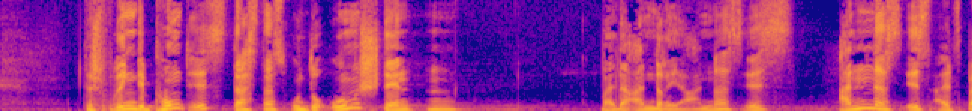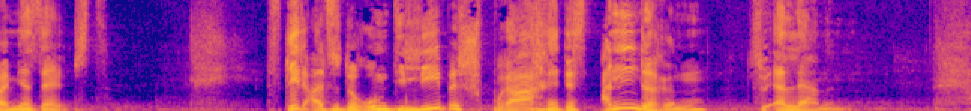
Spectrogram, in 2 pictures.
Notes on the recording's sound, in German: Beim churchbrunch im Stephanus eine Predigt gehalten.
